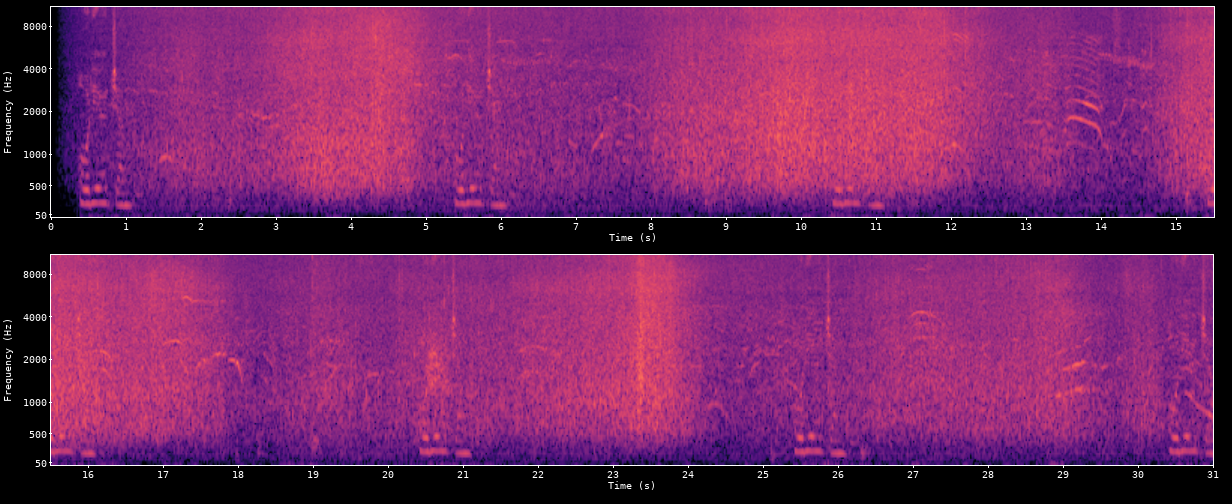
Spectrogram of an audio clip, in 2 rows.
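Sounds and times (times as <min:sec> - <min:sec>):
beach ambience: 0:00.0 - 0:31.0.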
